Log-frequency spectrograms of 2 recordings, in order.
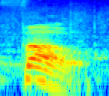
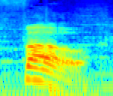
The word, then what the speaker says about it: faux: the time FAU ex that is how you pronounce it faux say it with me because everybody gets it messed up faux that means fake or not real so whenever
